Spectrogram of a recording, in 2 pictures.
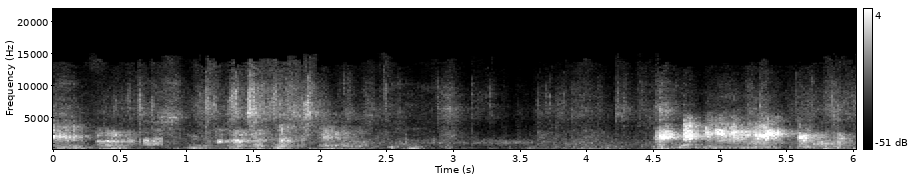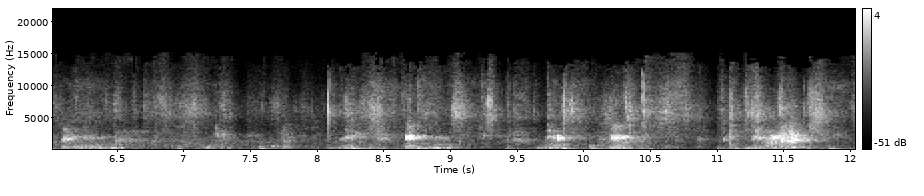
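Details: Celtic Mist's Litter A of puppies fills the clip with rapid, uneven high-pitched whines and yelps, louder from midway. A small room echoes with rustling and a faint voice.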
